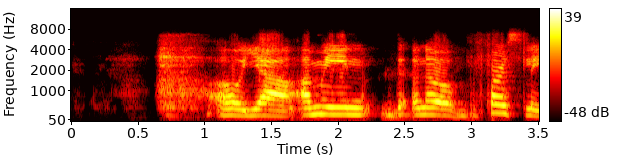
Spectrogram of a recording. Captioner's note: sighs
